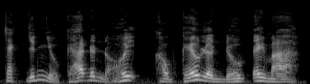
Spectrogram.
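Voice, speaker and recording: A man's voice: a little high, expressive, fairly quick, husky. A man voicing a greedy, smug, selfish fox who gloats and exclaims in a cartoon fable. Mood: gloating.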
